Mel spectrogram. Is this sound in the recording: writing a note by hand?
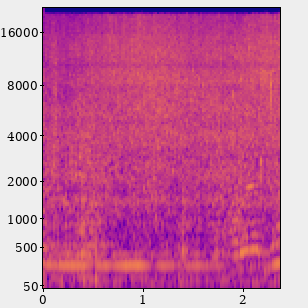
no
